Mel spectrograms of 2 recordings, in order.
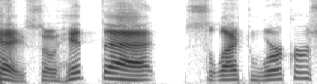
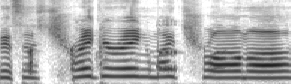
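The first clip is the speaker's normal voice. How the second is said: put-on high, tearful crying out into the mic; 7 semitones higher, 4 dB louder than usual. Retelling a caller's complaint: imitating someone crying loudly. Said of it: "she is crying into the mic loudly".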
